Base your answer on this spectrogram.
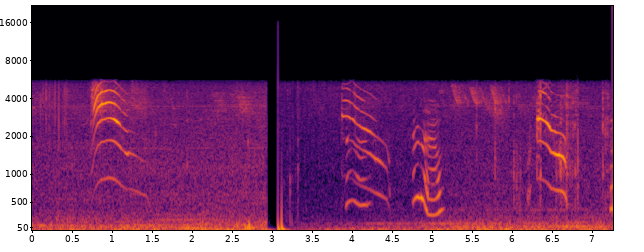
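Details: Rescued cats meowing while being fed in November 2013: several clear meows, each falling in pitch and drawn out, mixed with a person's friendly coaxing speech and a sharp click near the middle.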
